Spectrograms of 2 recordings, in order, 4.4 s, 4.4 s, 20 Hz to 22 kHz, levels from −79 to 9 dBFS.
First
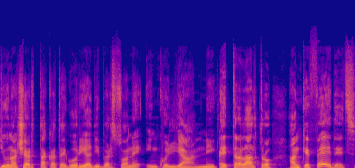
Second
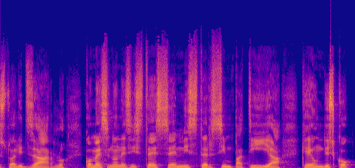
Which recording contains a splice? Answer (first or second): first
